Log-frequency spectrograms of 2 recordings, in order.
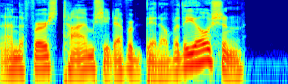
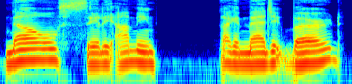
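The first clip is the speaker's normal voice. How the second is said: put-on higher, girlish voice for Faye; a curious kid asking her friend; young girl Faye; 6 semitones higher than usual.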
